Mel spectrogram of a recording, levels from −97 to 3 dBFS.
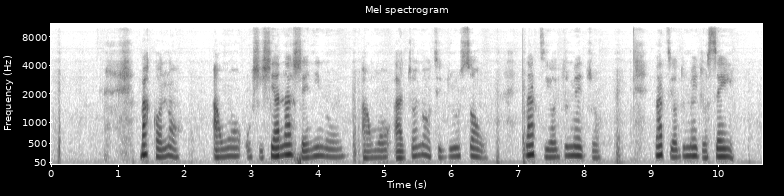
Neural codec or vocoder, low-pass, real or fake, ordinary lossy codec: codec, 24 kHz, 6 kbps, HILCodec; 9.9 kHz; fake; AAC, 64 kbps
